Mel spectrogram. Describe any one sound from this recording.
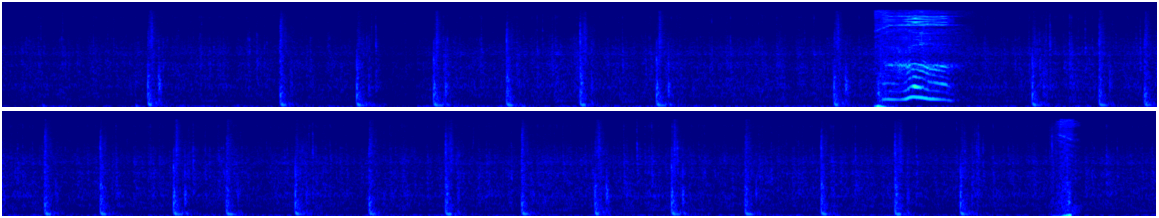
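Footsteps thud steadily on a hard floor.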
